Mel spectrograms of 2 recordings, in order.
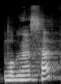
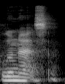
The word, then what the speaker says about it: Лугнасад: Лугнасад, правильное ударение? Да. да. – Всегда... Ну, на русском считается, что да, русифицировали mm-hmm. как бы в среднем так. Хотя, конечно, на английском звучит как Лунеса.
